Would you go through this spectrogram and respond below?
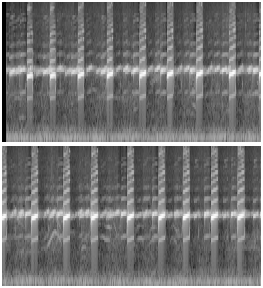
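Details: A spring peeper (Pseudacris crucifer) in Tuscaloosa, Alabama, gives high, clear peeps, each sliding upward, repeated steadily.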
